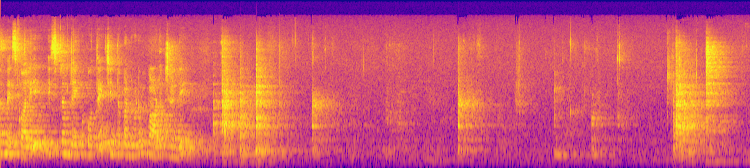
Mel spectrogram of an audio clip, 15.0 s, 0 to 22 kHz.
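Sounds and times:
ladle knocking metal pot: 0:04.3 - 0:06.8, 0:09.2 - 0:09.9.

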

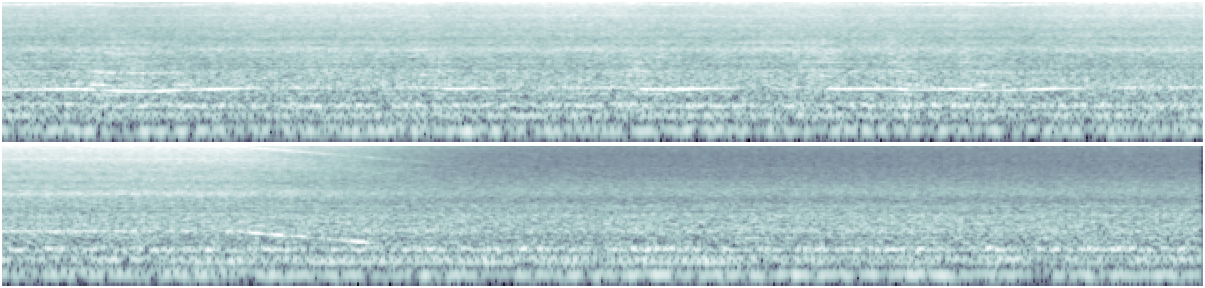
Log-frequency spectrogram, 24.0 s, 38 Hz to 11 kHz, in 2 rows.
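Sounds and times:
electric motor humming: 0:00.0 - 0:16.5.

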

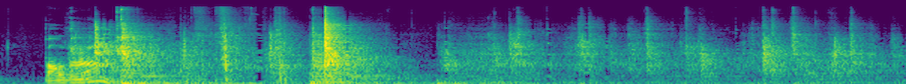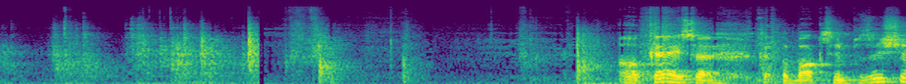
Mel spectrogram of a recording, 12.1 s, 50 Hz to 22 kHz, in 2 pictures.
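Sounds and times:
metal nut clicking and scraping: 0:00.5 - 0:07.8.

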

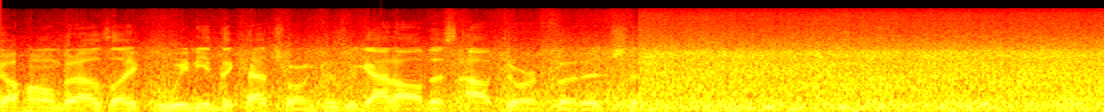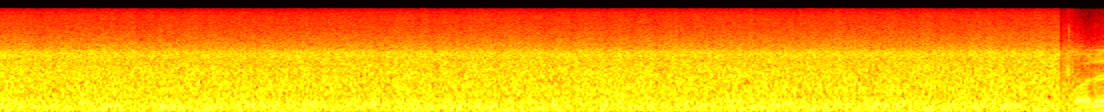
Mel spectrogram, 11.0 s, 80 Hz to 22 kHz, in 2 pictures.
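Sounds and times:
river rapids rushing over rocks: 0:02.3 - 0:11.0.

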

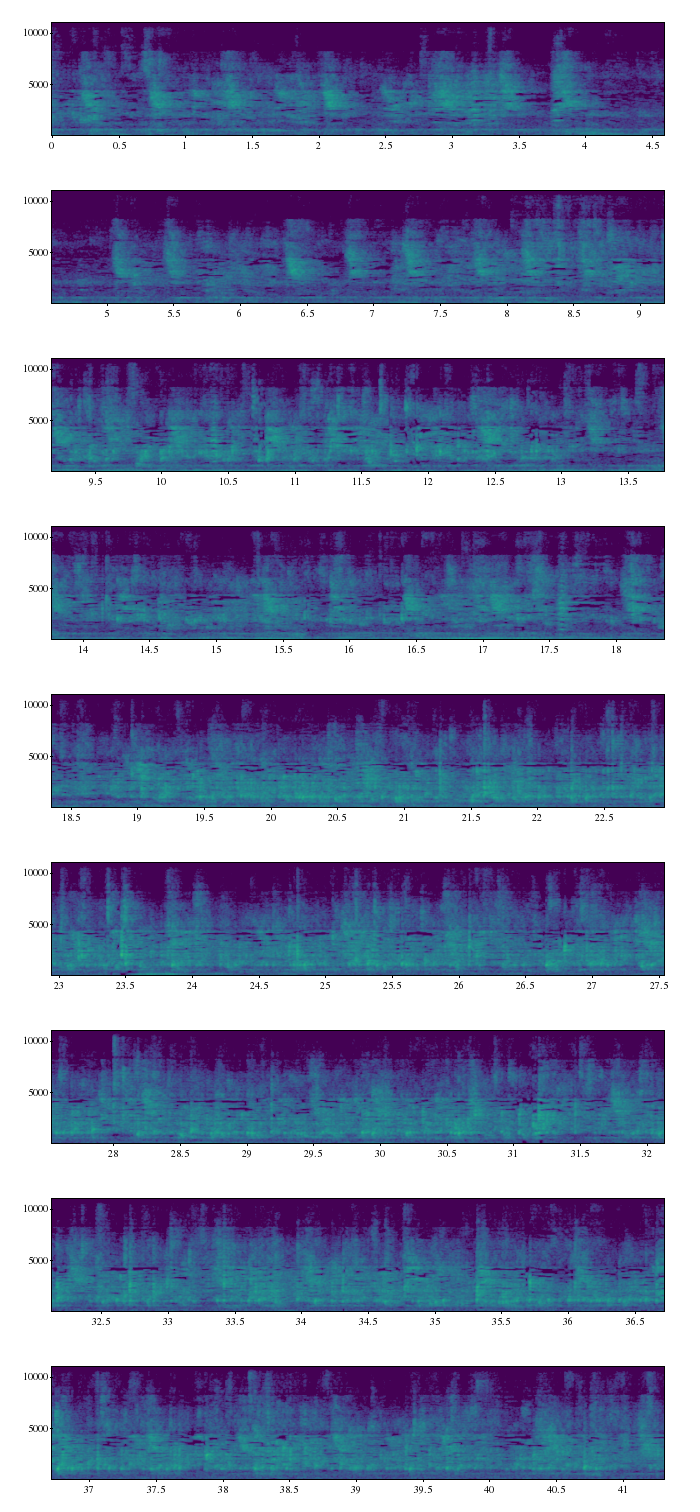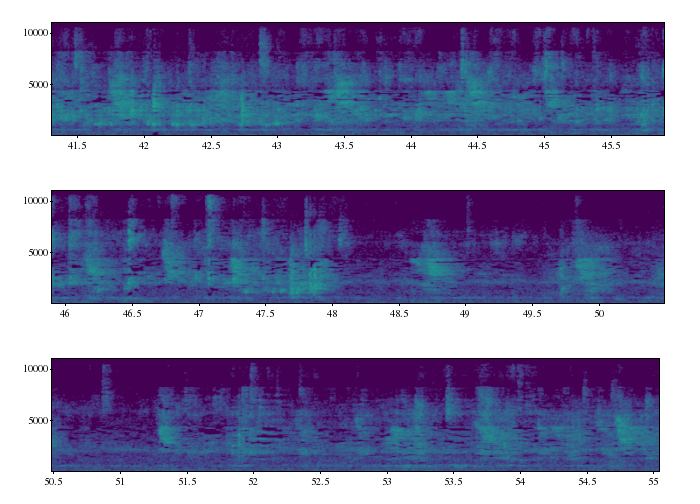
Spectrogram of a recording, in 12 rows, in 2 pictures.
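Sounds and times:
water splashing in metal sink: 0:08.7 - 0:48.3.

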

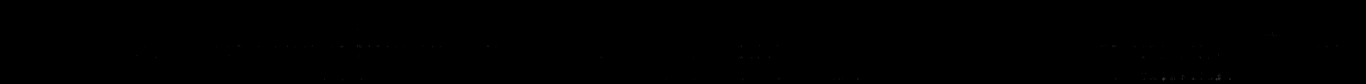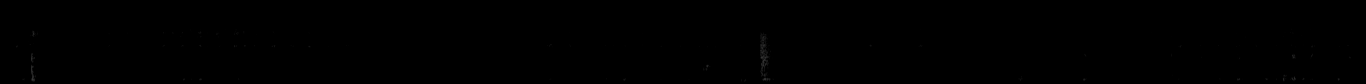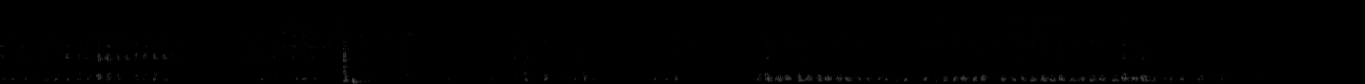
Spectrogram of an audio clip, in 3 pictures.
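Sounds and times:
pencil scratching on paper: 0:00.0 - 0:05.2, 0:05.9 - 0:21.5, 0:22.2 - 0:23.0, 0:23.8 - 0:34.2, 0:34.8 - 0:40.6.

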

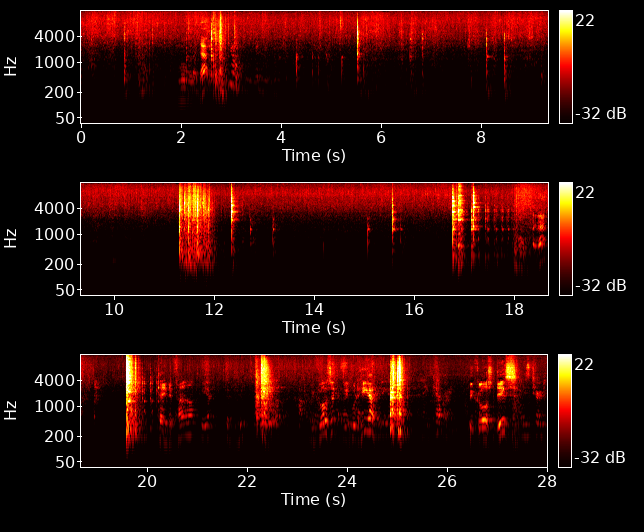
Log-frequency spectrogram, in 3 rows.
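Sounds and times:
faint sizzle: 0:00.0 - 0:28.0
spoon knocking against pan: 0:15.0 - 0:15.8, 0:16.8 - 0:18.0
spoon clatter: 0:16.8 - 0:18.0.

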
